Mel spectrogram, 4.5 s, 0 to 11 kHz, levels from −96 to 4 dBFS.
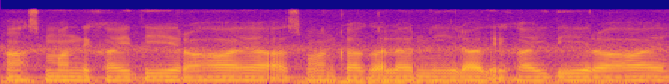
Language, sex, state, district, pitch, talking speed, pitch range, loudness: Hindi, male, Chhattisgarh, Jashpur, 105 Hz, 175 wpm, 100-105 Hz, -16 LUFS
